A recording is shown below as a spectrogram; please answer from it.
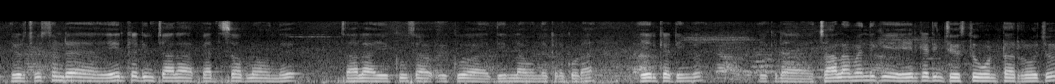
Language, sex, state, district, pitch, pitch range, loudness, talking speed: Telugu, male, Telangana, Nalgonda, 155 Hz, 145-165 Hz, -16 LUFS, 155 wpm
